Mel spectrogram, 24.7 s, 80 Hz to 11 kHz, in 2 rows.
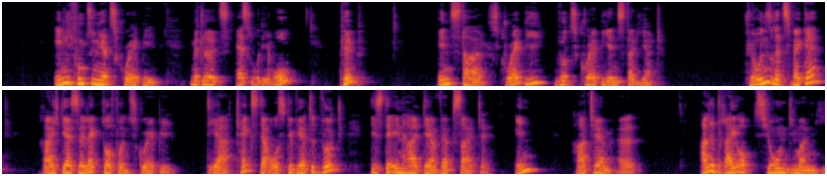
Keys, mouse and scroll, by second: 8.7 Return, 11.9-13.3 drag, 15.7-18.2 drag, 19.9-21.4 drag, 24.6-24.7 drag.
